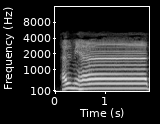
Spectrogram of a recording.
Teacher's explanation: الوقف عليها يكون بقلقلة الدال ومعاملتها معاملة العارض للسكون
